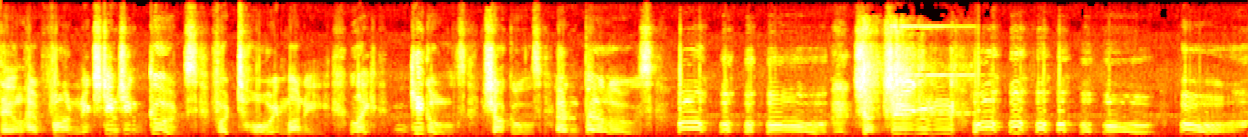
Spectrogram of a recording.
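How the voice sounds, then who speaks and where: Using a put-on character voice, the speaker talks at a fairly high pitch and a very slow pace. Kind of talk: vintage holiday catalog commercial. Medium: read story. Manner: jolly, chuckling, warm.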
